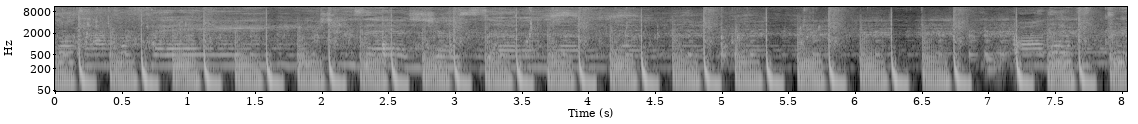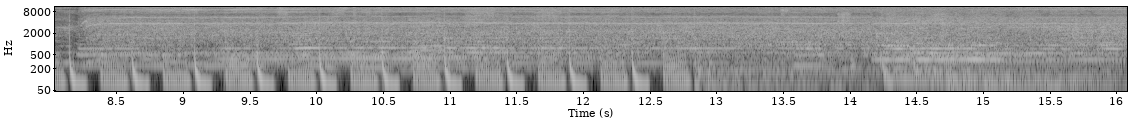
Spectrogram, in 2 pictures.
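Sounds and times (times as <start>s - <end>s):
dance music with kick drum: 0.0s - 16.0s
power tool motor whining: 8.2s - 16.0s.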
